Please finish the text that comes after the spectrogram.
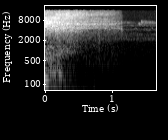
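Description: A python gives one long, breathy hiss, loud at first and trailing off over about a second, bright and airy with no voices over it.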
